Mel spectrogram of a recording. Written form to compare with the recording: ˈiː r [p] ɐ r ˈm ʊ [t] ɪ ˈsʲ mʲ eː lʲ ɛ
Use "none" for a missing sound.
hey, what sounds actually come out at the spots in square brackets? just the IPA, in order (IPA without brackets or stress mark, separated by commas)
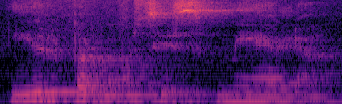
p, s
